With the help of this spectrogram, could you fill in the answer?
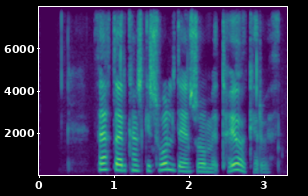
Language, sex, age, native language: Icelandic, female, 30-39, Icelandic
